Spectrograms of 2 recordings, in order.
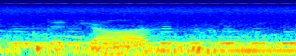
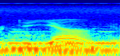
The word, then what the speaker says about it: DeYoung: DeJohn, or DeYoung, it's pronounced.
